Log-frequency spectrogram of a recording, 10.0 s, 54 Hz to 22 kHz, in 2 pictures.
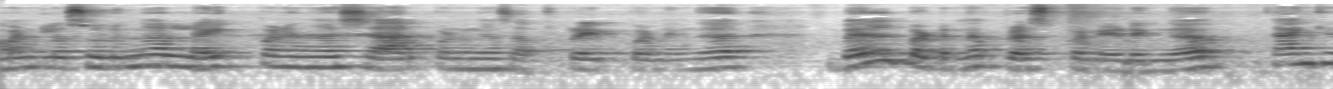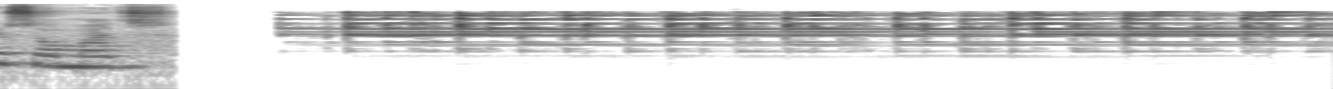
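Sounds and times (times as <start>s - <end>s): bright bell-like chimes: 6.0s - 10.0s.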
